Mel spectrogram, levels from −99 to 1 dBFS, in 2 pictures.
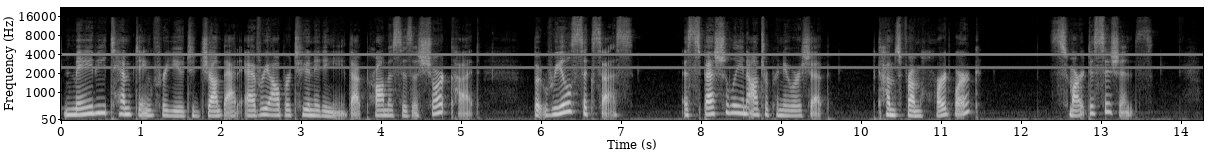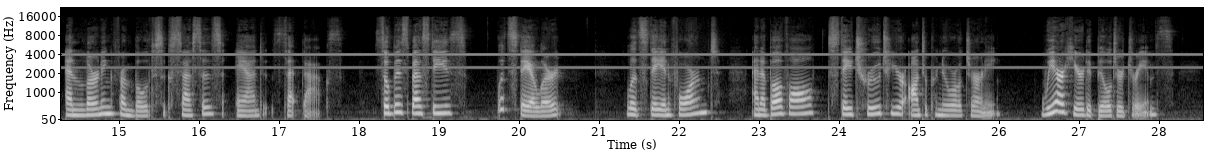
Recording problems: high-pitched whine; noticeable; throughout; 4 kHz, 15 dB below the speech

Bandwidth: 15.5 kHz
